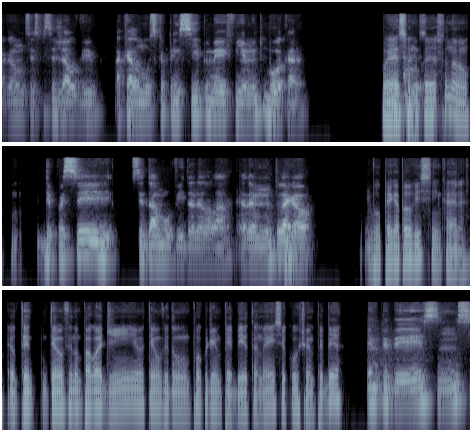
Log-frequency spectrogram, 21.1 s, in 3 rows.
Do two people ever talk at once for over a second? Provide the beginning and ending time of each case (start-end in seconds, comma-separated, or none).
none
